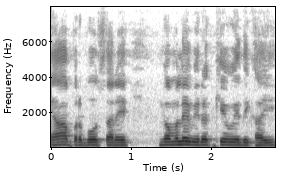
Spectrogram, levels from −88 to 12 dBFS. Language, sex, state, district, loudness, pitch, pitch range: Hindi, male, Haryana, Jhajjar, -14 LUFS, 150 Hz, 145-160 Hz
